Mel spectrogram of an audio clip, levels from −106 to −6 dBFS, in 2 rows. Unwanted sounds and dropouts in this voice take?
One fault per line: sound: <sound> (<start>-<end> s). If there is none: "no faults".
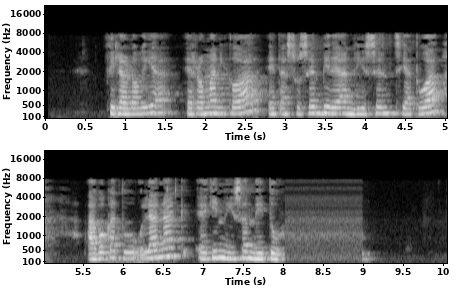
no faults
